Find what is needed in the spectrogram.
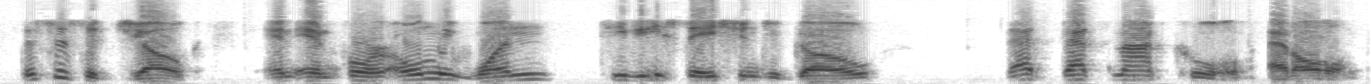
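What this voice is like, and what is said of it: Excited, pumped-up energetic voice. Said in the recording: “Iowa fans are pumped up, as you can tell by my voice.”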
